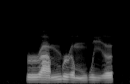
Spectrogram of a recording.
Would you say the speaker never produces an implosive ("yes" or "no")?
yes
